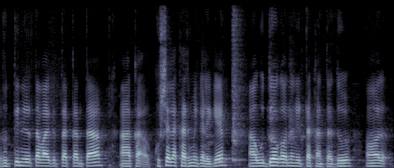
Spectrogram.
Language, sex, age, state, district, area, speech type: Kannada, male, 30-45, Karnataka, Vijayapura, rural, spontaneous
